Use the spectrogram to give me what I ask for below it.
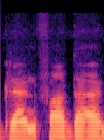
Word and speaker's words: grandfather: there is another one like grand finale this is a french word yeah professor i mean grand finale grand finale yeah here we have to pronounce d but if anything that comes with grand like grandfather grandmother grandchild grandson whatever d is always silent in sandwich it's hard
